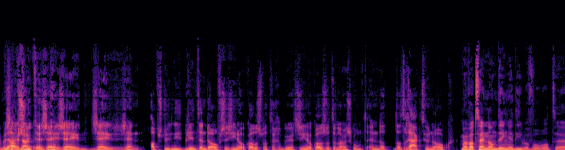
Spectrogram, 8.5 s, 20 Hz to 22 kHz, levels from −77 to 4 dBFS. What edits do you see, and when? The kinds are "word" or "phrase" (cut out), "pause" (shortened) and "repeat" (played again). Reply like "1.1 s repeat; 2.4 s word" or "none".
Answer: 6.9 s pause

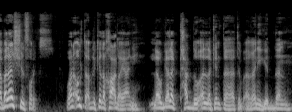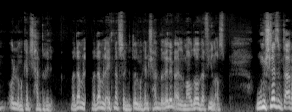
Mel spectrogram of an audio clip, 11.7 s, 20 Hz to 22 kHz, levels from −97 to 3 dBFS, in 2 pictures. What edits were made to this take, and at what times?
1.2 s pause; 2.3 s phrase; 2.9 s pause; 7.5 s repeat; 9.3 s word

